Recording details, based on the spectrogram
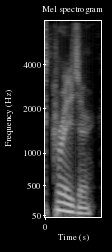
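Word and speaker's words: Kreuser: that uh uh or how do you say it up north krauser is it croiser yeah it's cruiser i don't care what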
